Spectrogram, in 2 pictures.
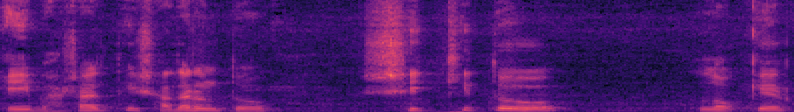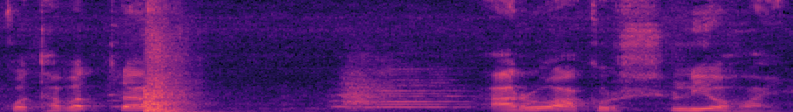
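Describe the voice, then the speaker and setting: Slow, deliberate male teacher from Bangladesh. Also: on the high side, over music. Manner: slow, repeats key terms for students. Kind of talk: recorded classroom lesson.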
